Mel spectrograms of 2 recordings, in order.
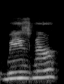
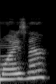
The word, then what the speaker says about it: Wiesner: And then the time travel I found is a contemporary by Melissa, I believe it's pronounced Wiesner rather than Weisner.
